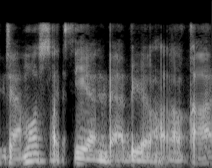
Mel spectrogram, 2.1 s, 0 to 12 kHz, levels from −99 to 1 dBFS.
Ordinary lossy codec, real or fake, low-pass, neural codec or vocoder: MP3, 64 kbps; fake; 7.2 kHz; codec, 16 kHz, 4 kbps, FreqCodec, smaller model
